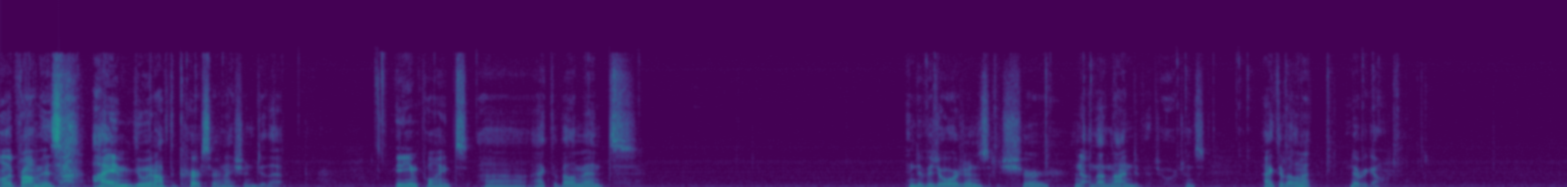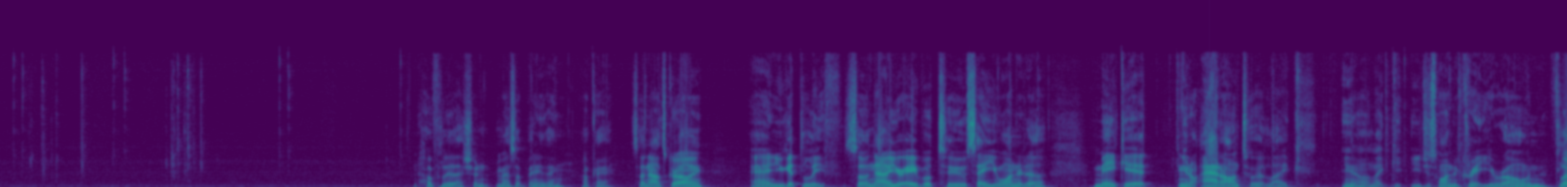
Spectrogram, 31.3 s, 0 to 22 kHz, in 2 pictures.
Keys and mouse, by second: 0.0 r, 1.9-3.8 drag, 10.1 r, 11.9-13.7 drag, 13.0 r, 14.0 g, 16.2 r, 17.5 g, 19.6-21.6 drag, 29.8-31.3 middle drag.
